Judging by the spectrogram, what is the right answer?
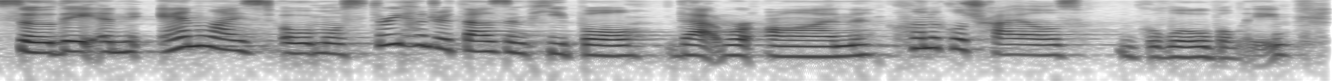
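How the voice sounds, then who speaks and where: A woman with a slight Boston accent speaks at medium pitch in a dark, mellow tone, with lively intonation, very even loudness, a moderate pace and hardly any pauses, on a very clean recording with a silent background. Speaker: research scientist. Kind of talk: conference panel discussion.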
